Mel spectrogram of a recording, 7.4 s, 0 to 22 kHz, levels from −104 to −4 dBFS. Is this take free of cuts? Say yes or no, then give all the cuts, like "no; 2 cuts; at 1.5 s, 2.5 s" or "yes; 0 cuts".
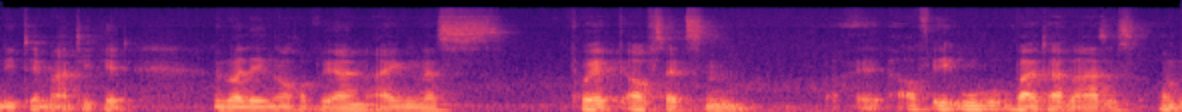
no; 1 cut; at 1.3 s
